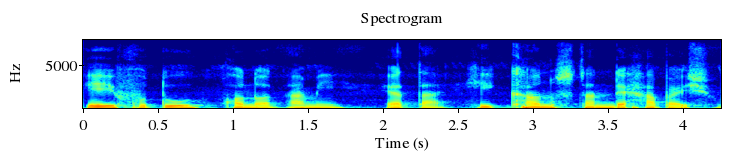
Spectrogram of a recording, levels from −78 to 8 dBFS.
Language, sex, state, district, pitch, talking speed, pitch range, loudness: Assamese, male, Assam, Sonitpur, 120 Hz, 115 wpm, 115-130 Hz, -18 LUFS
